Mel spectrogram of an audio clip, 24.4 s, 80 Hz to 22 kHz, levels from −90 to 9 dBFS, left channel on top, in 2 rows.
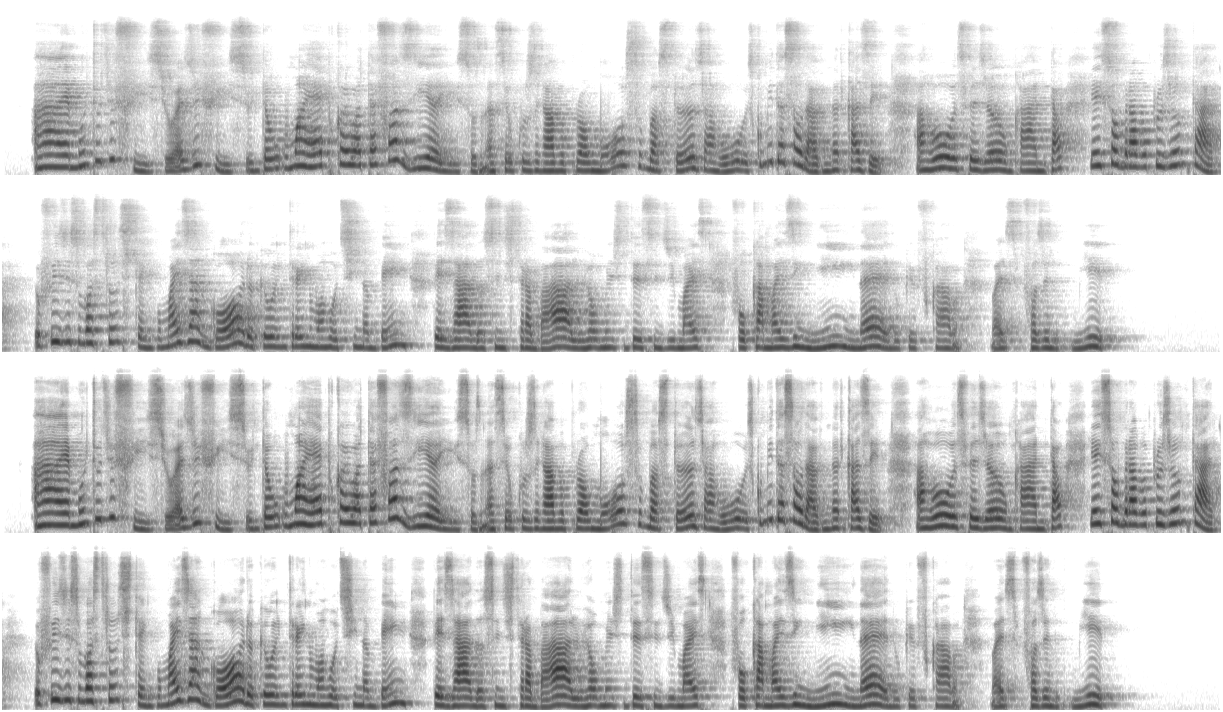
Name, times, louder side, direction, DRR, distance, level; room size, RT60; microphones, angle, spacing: voice 1, 0.3-12.2 12.5-23.2, right 3 dB, 65° right, 13 dB, 0.8 m, -22 dB
19.0 x 7.5 x 6.1 m, 0.64 s
head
